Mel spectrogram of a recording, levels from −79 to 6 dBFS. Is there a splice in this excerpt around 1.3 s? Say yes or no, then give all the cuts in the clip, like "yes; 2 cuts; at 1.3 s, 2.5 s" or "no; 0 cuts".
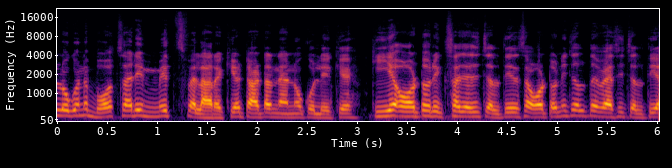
no; 1 cut; at 3.1 s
